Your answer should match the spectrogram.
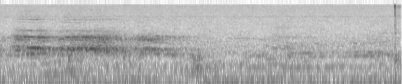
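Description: A faint, drawn-out animal call held at a steady pitch, fading out about a second in, over a low background hum.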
